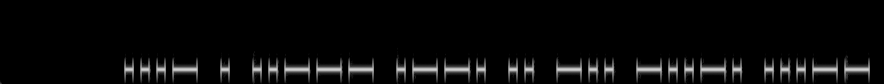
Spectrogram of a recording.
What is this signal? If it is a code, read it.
Morse code, heard as a keyed tone, about 15 wpm, 700 Hz. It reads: VE2PID/3
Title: K1USN SST QSO Practice - 15wpm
